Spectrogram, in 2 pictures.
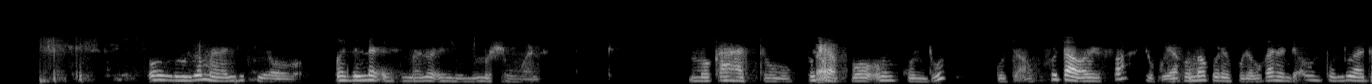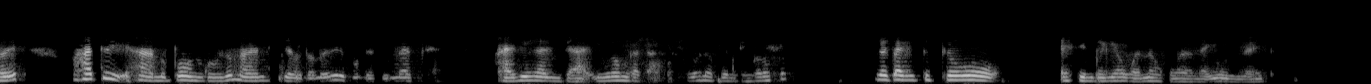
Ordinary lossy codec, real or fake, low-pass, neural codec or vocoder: AAC, 16 kbps; fake; 3.6 kHz; codec, 24 kHz, 3 kbps, HILCodec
